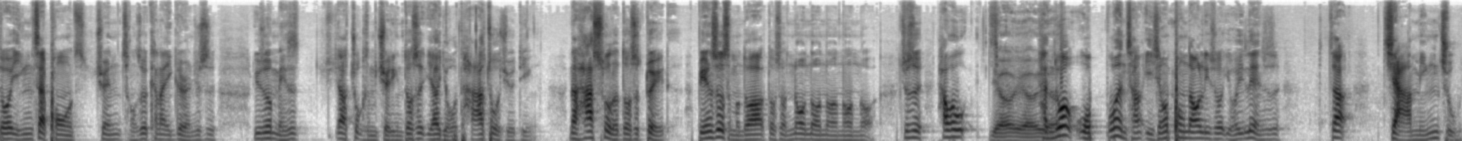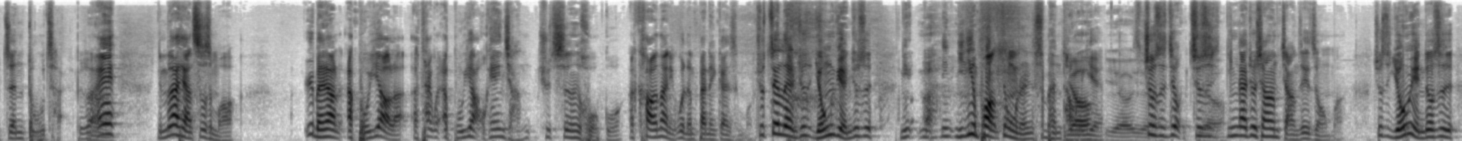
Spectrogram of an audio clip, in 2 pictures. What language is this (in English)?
Chinese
